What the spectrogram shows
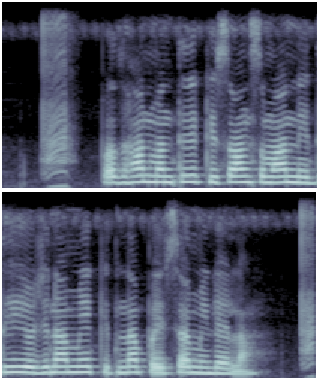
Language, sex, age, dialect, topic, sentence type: Bhojpuri, female, 31-35, Western, agriculture, question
